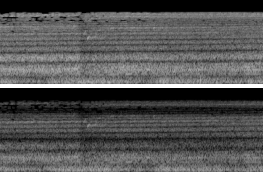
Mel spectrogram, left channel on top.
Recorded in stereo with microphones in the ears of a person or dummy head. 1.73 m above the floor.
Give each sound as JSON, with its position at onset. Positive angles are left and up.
{"t": 0.0, "sound": "a drone", "side_deg": 60}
